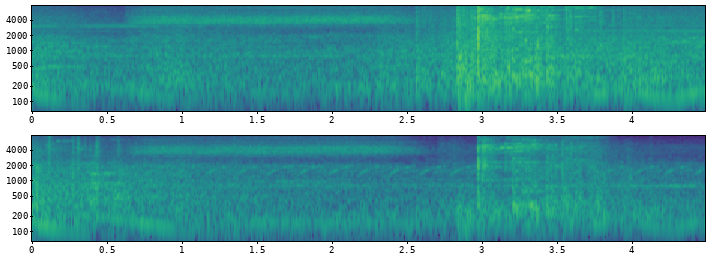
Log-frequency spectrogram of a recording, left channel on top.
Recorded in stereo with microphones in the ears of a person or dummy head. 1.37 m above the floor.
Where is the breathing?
10° right (ahead or behind), 3 m.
